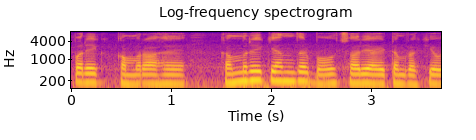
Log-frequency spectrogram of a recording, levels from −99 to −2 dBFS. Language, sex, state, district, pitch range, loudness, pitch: Hindi, male, Haryana, Charkhi Dadri, 155-180 Hz, -15 LUFS, 165 Hz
